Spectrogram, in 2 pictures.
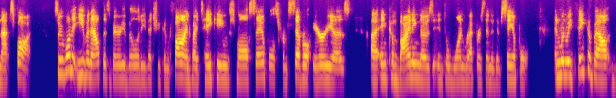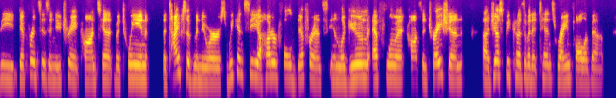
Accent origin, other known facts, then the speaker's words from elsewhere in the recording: Arkansas, United States; moved away as an adult; also born or lived in Virginia / Idaho; now in North Carolina, United States; I grew up in Arkansas.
